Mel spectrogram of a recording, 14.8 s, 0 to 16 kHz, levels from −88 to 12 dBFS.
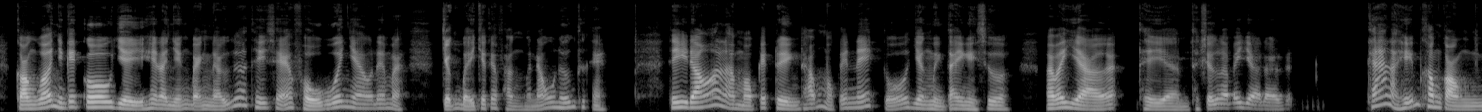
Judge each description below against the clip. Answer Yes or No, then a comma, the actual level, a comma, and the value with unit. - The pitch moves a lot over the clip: Yes, wide, 6.3 semitones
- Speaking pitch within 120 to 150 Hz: Yes, low, 135 Hz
